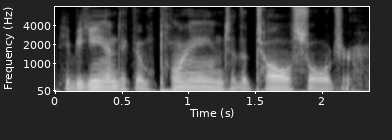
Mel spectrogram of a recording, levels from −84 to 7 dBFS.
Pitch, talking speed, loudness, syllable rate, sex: 90 Hz, 205 wpm, -16 LUFS, 4.9 syllables/s, male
